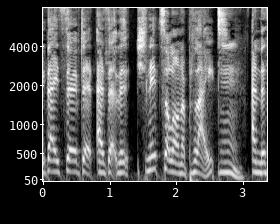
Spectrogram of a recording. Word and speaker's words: Schnitzel: Schnitzel.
